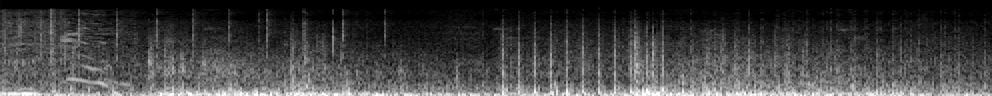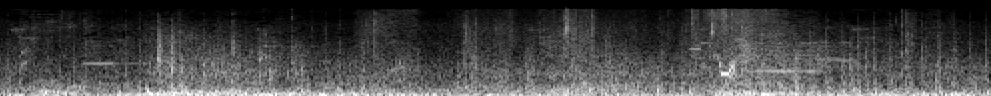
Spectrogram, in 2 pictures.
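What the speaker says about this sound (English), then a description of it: "Watch out, DMR shot." Continuous gunfire in Call of Duty Warzone: shots from a DMR rifle mixed with other weapons, a steady loud barrage of cracks and rapid bursts across the whole stretch, with faint voice chatter beneath.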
